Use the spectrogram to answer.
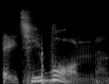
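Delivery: deep, drawn-out darts caller call; referee's voice. Pretend. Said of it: "You carry on saying numbers in referee's voice".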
